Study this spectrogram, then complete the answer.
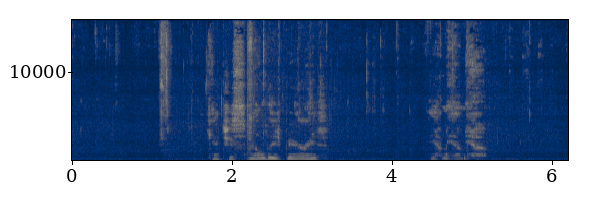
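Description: A metal spoon stirs berries in a pot.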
